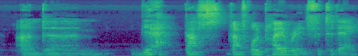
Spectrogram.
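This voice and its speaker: A man talks at a fairly quick pace with lively intonation, and audible room echo surrounds his voice. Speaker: football fan video creator. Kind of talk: casual fan match review. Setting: home at night.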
